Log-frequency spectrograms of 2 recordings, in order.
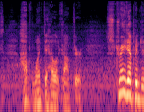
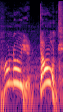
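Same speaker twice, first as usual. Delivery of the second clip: high, loud leprechaun cry; a tiny leprechaun balking in alarm; 8 dB louder than usual. Acted. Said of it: "he cried in alarm".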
